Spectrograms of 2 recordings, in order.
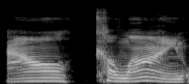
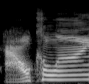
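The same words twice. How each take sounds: First: Said in the usual way. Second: "Alkaline?" said as one word, AL-ka-line, like the chemical, rising puzzled; misreading as a word. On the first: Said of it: "when I was reading this today". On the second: Retold or imitated. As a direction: read "Alkaline?" like battery alkaline, with a confused rise. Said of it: "I was like".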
